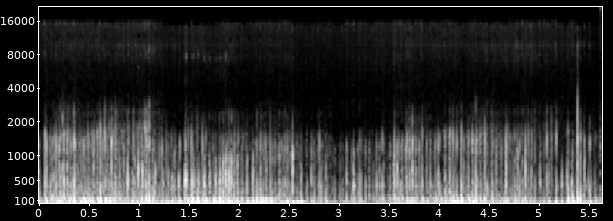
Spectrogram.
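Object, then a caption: Metal microphone grille. Metal-tipped sticks scratch the metal grille tops of two cylindrical microphones, producing a dense, continuous low rumble of rapid scraping strokes. The sound stays deep and muffled with almost nothing bright, fluttering steadily with a slight dip midway.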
